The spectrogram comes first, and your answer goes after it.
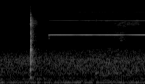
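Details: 1965 Allstate motorcycle, points checked with an ohmmeter in continuity mode before first start in years: a click, then a steady high beep; ignition points closing properly.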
